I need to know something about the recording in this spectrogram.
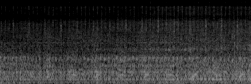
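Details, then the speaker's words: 19-year-old 2002 Mercedes A-Class at idle, before adding engine oil conditioner: rapid even tapping over steady idle; mechanic found play in crankshaft that shouldn't be there, pulley ruled out; suspected bottom-end engine knock. "there is play in the crankshaft though and there shouldn't be so"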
